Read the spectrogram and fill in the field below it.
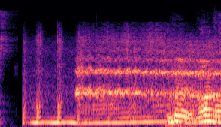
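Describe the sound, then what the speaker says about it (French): A car skids with a sustained, loud tyre squeal that holds a steady pitch for a couple of seconds, preceded by a few quick knocks and wavering slightly near the end. "C'est une voiture, c'est une moto."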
